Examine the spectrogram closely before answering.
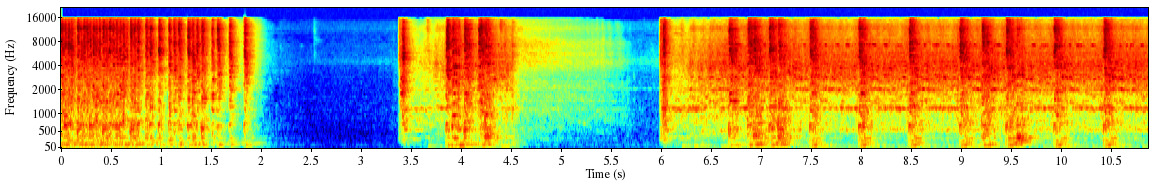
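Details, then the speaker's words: Chevrolet engine with wrong plug wires and no throttle linkage, fed a shot of gas down the carb, cranks in short bursts, then chugs and catches weakly but won't start; owner suspects the ignition timing is too low. "she's trying to come to life I think the timing's too low on it"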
